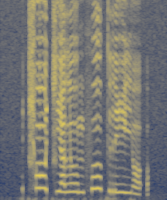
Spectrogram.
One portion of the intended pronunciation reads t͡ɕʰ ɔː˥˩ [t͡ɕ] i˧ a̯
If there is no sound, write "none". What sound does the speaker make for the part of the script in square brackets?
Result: t͡ɕ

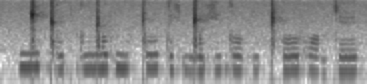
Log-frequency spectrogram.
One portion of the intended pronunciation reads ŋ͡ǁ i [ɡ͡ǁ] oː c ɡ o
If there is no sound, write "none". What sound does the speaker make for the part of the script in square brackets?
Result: ɡ͡ǁ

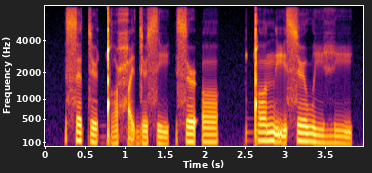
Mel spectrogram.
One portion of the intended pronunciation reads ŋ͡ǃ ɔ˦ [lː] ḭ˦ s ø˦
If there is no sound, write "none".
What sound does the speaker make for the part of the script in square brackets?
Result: n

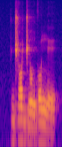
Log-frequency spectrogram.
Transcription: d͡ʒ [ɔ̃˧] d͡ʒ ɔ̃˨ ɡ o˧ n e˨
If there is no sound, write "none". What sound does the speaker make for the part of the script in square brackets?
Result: ɔ˧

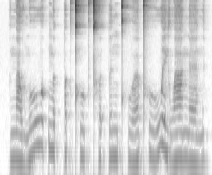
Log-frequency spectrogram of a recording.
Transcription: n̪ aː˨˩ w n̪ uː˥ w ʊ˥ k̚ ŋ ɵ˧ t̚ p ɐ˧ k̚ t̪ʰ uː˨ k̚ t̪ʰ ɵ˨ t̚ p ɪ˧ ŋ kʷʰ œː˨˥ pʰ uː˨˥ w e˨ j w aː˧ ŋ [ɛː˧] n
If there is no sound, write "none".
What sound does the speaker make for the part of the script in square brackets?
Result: ɛː˧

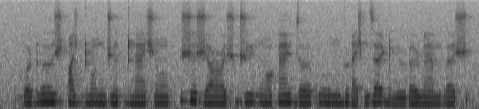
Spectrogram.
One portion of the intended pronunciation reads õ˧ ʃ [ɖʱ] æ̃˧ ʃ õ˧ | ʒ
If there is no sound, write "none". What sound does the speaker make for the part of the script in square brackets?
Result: ɖʱ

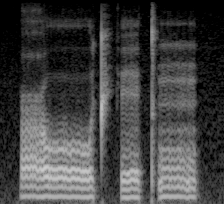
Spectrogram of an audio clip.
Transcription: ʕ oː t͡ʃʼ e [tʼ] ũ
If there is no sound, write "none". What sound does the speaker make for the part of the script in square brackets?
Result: tʼ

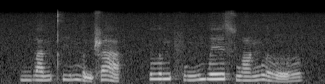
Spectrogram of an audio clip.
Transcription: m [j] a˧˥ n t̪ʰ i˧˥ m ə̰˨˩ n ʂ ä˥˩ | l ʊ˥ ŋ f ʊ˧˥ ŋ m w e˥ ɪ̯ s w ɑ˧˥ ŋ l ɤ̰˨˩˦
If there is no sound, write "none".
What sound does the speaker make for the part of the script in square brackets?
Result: w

